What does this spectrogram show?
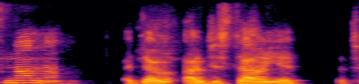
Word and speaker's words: Nonna: It has 2 N. It's Nonna.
